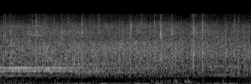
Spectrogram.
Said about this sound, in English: Clap your hands for that point.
